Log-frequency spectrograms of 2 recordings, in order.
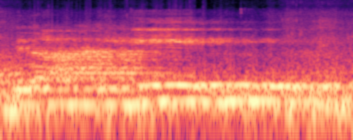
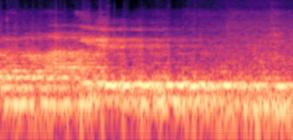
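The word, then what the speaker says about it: من العائدين: Ya, maka bacanya mesti pakai panjang. Minal aidin, bukan minal aidin wal faizin, bukan minal aidin wal faizin. Karena jamak, bentuk jamak dia.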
